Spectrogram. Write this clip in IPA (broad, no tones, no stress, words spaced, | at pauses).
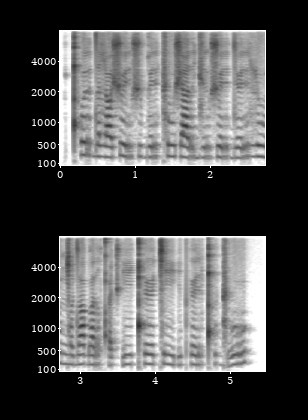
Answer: ǃʰordaɮɒː ʃørʃʉ ɡørǁuːʃaːrd͡ʑur ʃørdøːr ɮuːŋ͡ǀodɒː ɡɒrqʼøt͡ʃʼiː ǃʰøː ǀiːʔipʰøːrǃʰu ɡ͡ǁuː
